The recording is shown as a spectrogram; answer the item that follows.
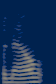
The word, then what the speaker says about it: Fennell: Okay, my name is Jennifer, Jennifer, and my last name is Fennell, F as in Frank, Ennell.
